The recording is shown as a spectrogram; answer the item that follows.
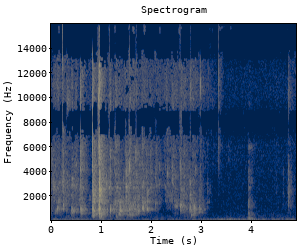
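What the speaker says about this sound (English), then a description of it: "make sure you're rinsing your brushes out" Paintbrushes are swished and rinsed in a water container during an acrylic painting session, giving irregular splashing and sloshing bursts with short pauses between strokes, close up and fairly quiet.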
